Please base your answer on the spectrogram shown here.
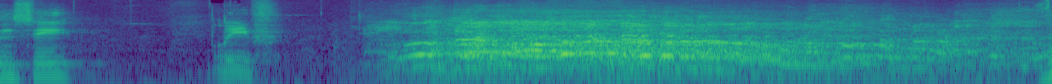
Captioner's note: crowd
